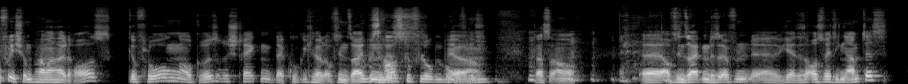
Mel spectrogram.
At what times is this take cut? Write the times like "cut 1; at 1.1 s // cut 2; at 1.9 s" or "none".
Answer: none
